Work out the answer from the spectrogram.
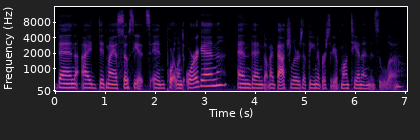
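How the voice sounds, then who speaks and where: A woman's voice: sits low, fairly quick, darkish tone, no room sound. A young woman from Venezuela who grew up in San Francisco, a law student chatting casually in an interview, laughing easily and using fillers. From Venezuela, raised in San Francisco.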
